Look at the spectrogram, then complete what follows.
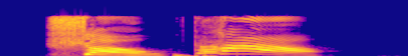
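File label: "shou tao", Mandarin Chinese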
